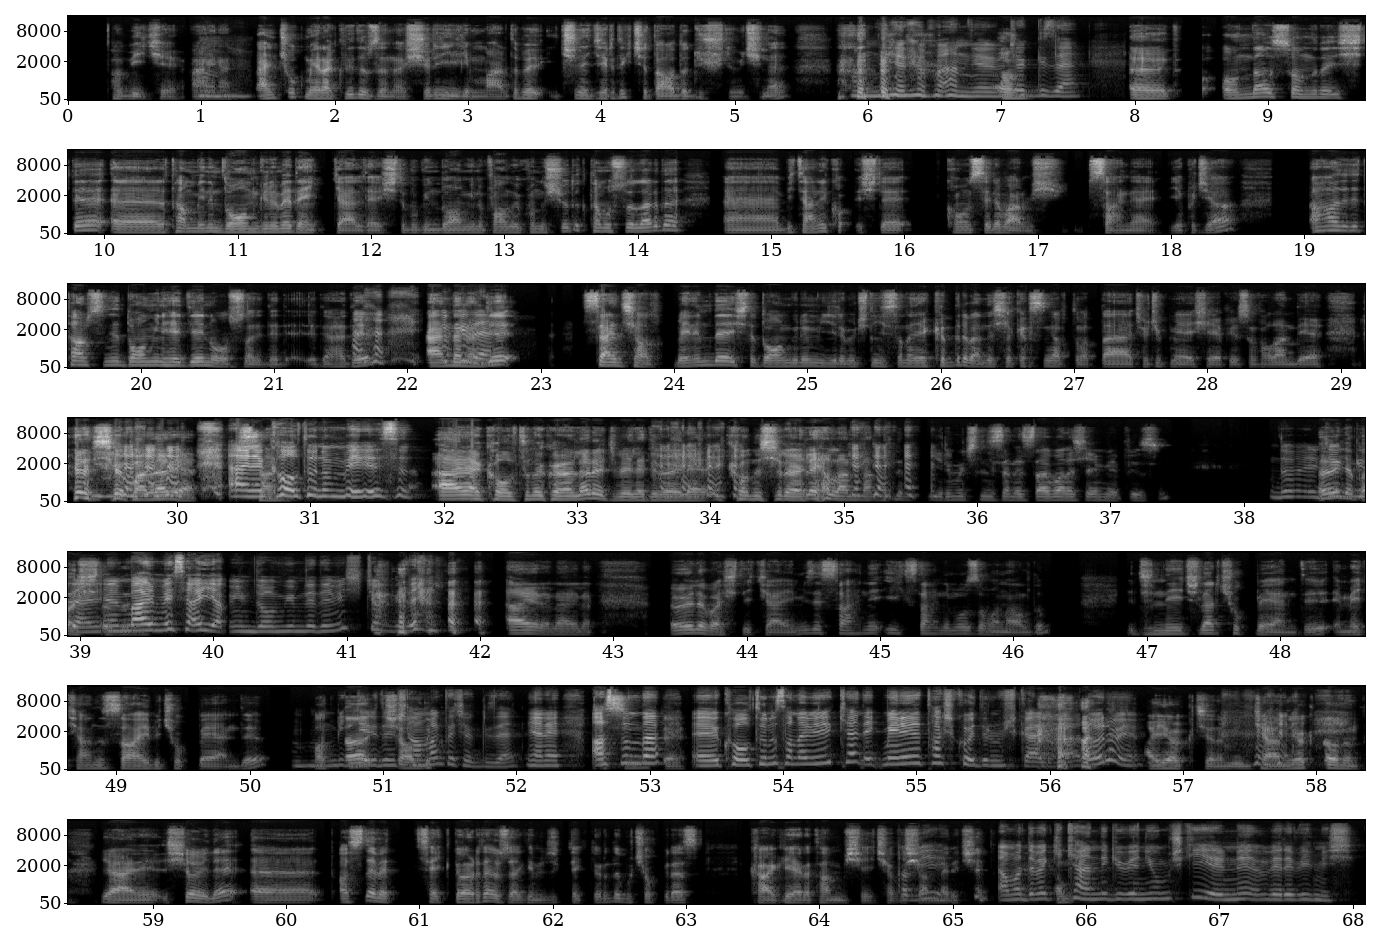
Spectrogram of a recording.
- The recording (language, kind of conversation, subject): Turkish, podcast, Hayatınızda bir mentor oldu mu, size nasıl yardımcı oldu?
- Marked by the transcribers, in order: laughing while speaking: "Anlıyorum, anlıyorum"; chuckle; other background noise; chuckle; chuckle; laughing while speaking: "Aynen, koltuğunu mu veriyorsun?"; chuckle; laughing while speaking: "Öyle şey"; chuckle; laughing while speaking: "yalandan dedim"; chuckle; laughing while speaking: "güzel"; chuckle; chuckle; chuckle; tapping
